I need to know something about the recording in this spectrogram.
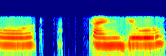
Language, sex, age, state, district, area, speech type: Hindi, female, 18-30, Uttar Pradesh, Sonbhadra, rural, conversation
